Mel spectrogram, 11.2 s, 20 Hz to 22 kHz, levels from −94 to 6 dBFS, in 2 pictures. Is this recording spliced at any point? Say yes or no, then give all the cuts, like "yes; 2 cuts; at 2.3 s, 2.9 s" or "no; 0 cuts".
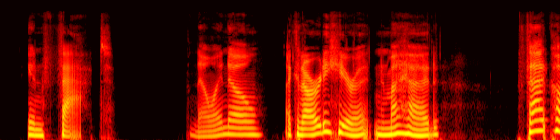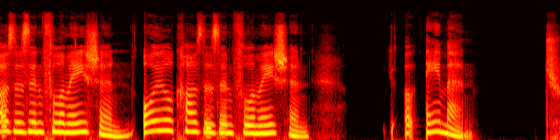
yes; 1 cut; at 1.8 s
